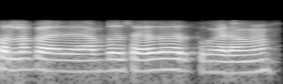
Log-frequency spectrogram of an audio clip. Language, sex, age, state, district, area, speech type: Tamil, female, 45-60, Tamil Nadu, Virudhunagar, rural, conversation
